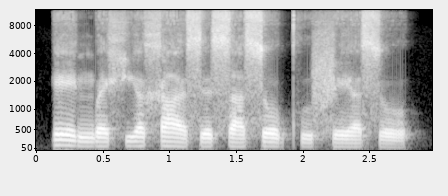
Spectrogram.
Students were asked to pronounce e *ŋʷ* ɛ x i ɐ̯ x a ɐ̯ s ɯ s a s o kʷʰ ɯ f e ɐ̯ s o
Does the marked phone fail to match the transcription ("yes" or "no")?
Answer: no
